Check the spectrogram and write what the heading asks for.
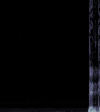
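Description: Near silence with a faint steady hum during a pause in speech, then a man's voice resumes near the end.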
